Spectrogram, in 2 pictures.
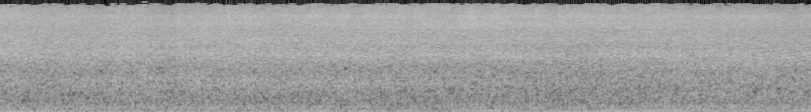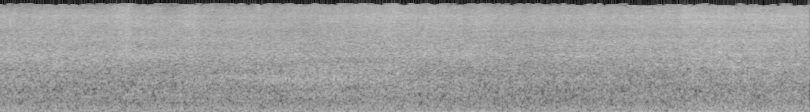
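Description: Steady traffic on a busy wet city avenue: cars and vans passing, with a low engine rumble and tyre noise on the wet road.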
